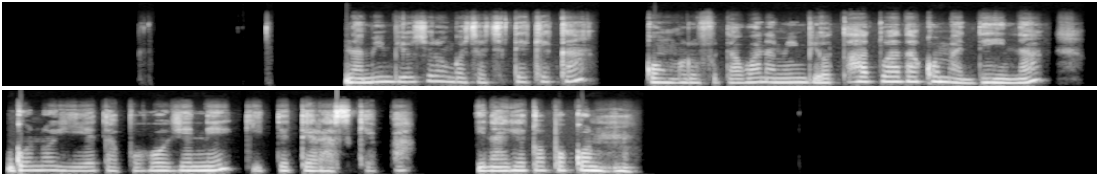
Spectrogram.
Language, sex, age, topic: Oshiwambo, female, 25-35, agriculture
